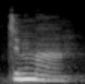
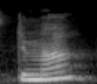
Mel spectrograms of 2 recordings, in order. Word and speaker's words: demain: It's demain. Sorry, can you say that again, please? Yes, it's demain. How do you spell that?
